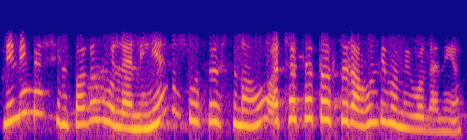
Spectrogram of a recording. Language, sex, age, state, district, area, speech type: Dogri, female, 18-30, Jammu and Kashmir, Udhampur, rural, conversation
